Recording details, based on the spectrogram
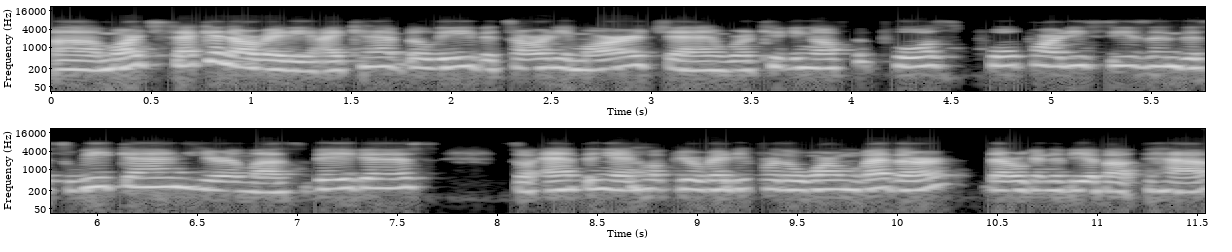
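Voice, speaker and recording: In a Japanese accent, a woman is speaking. Her pace is fairly quick. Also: ordinary pitch variation. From Japan, Yokohama. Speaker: entrepreneur. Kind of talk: webinar presentation.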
